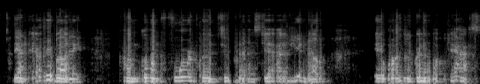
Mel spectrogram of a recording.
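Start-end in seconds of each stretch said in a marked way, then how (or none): none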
